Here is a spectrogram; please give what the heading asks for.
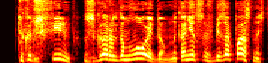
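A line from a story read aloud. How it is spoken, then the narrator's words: Exclamation. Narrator (Russian): воскликнула Изабель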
